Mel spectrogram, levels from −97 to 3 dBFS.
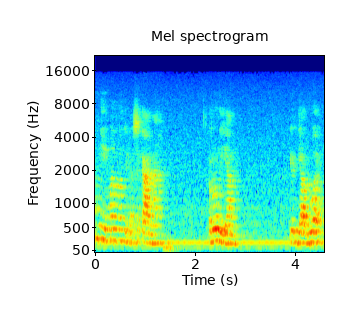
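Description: No technical faults are audible anywhere in the speech recording.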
